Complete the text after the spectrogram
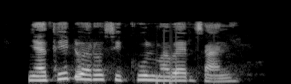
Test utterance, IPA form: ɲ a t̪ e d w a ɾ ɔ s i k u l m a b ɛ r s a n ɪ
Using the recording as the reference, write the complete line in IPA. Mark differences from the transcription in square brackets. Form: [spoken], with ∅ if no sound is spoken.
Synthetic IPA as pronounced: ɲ a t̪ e d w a ɾ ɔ s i k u l m a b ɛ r s a n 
